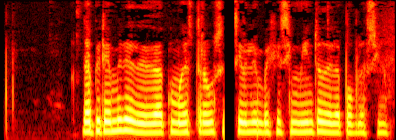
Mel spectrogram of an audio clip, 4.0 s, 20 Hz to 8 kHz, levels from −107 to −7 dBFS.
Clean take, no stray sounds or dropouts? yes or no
no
